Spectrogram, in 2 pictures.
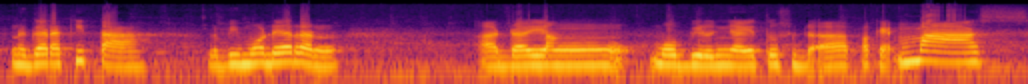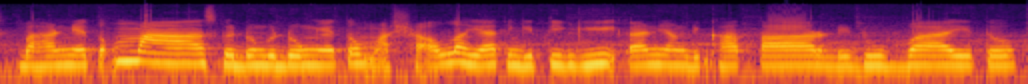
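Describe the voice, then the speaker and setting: A woman's voice: mid-range voice, darkish tone. A woman vlogger talking casually to her viewers, explaining points one by one in a chatty way. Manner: chatty, addresses viewers as guys, lists points. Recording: muffled audio with faint background music.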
